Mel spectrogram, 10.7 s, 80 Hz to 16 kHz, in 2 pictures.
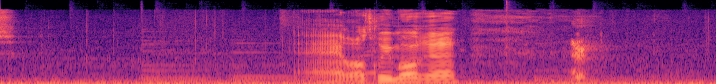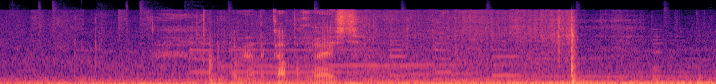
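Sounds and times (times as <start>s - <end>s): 
low rumble: 0.0s - 10.7s
speech: 2.6s - 3.6s, 4.3s - 4.6s, 7.4s - 8.2s
dog barking: 4.3s - 4.6s.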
